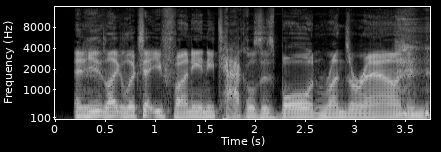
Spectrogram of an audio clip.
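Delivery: ordinary delivery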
